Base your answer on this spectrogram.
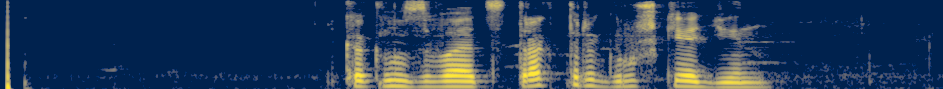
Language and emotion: Russian, neutral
